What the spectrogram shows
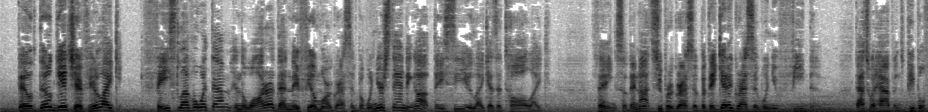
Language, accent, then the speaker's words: English; New England, United States; now in Florida, United States; I'm a Pats fan. I'm from New England originally.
